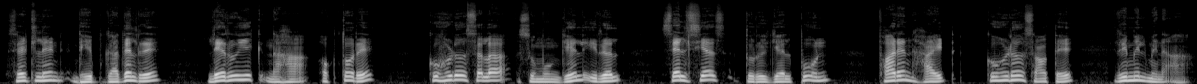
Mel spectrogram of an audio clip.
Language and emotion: Santali, neutral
